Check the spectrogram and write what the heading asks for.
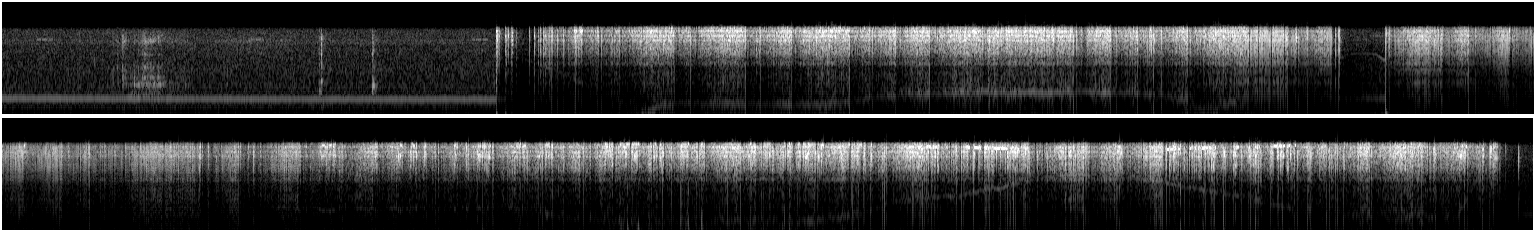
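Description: A flyback transformer's high-voltage output whines with a steady tone, then from about five seconds in arcs continuously from its brass ball terminal, a dense high-pitched crackling hiss. The arc drops out briefly near the middle and stops right at the end, when the steady whine returns.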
